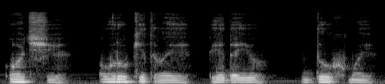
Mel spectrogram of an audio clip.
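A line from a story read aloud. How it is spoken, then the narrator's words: Quiet. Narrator (Russian): тихо произнес рыцарь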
